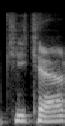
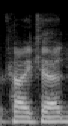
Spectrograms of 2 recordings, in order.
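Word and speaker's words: KiCad: Altium and uh k key CAD or Kai CAD depending on how you pronounce it it's free and open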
